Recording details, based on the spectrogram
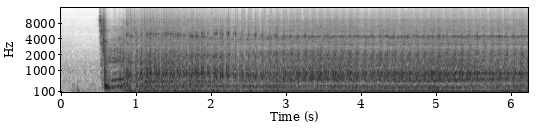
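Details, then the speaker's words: Cold start of a bus engine: starter whirs, engine catches into a lumpy, uneven loping idle with smoke, not yet firing on all cylinders; owner waits for the shaking and smoke to settle once all cylinders fire. Cold start misfire. "so look for this to stop flapping around and the and the smoke to lessen away and you'll you'll hear it it'll do this like o'clock o'clock o'clock or whatever"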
